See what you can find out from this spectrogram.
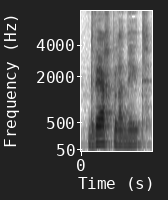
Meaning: dwarf planet
- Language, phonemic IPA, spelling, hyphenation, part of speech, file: Dutch, /ˈdʋɛrx.plaːˌneːt/, dwergplaneet, dwerg‧pla‧neet, noun, Nl-dwergplaneet.ogg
